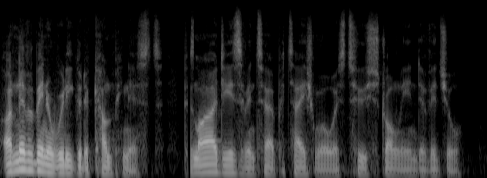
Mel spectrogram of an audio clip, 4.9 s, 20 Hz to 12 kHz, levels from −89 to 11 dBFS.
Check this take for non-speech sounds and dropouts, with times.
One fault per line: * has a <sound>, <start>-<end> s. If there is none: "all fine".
* has a dropout, 1.9-1.9 s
